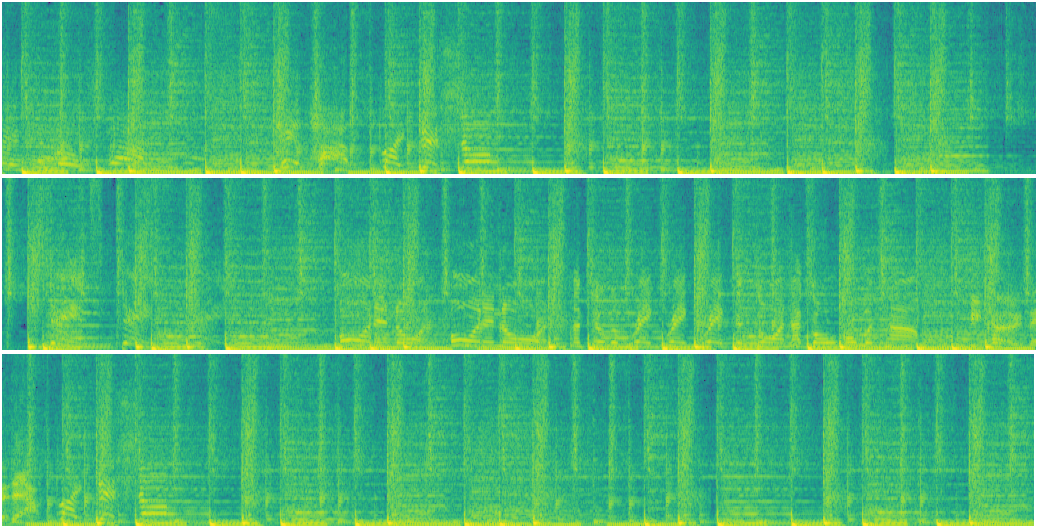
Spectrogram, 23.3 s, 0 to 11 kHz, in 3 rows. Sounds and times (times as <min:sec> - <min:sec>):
Music: 0:00.0 - 0:23.2.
